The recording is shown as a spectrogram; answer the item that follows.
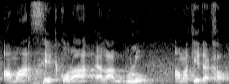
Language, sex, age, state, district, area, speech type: Bengali, male, 45-60, West Bengal, Paschim Medinipur, rural, read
